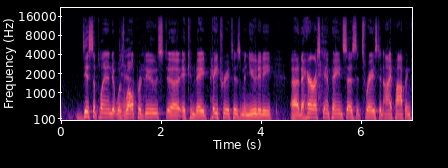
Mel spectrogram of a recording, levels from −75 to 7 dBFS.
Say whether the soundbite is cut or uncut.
uncut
